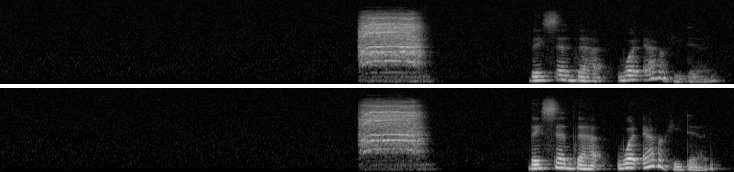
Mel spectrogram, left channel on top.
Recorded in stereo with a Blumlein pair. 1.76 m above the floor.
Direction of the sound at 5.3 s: 40° right.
